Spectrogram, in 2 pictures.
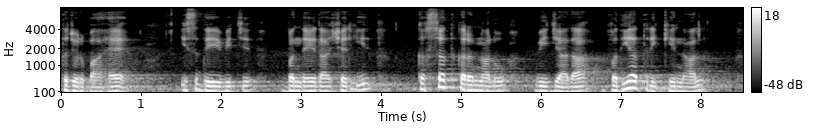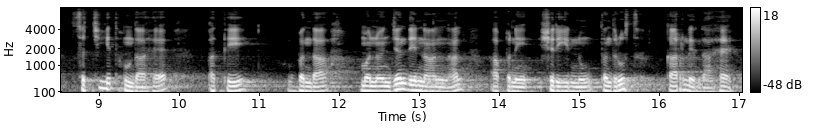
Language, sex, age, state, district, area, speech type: Punjabi, male, 30-45, Punjab, Jalandhar, urban, spontaneous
